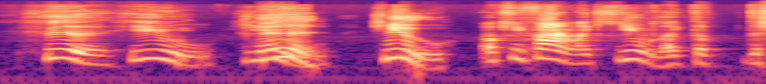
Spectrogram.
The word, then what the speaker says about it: Hugh: There's a G in his name. Yeah, also, G-H. Mac is totally right. That's pronounced Hugh.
